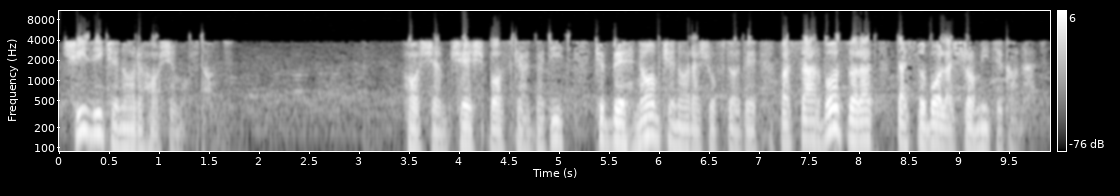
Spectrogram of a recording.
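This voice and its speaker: A man narrating a dramatic story in an expressive, animated reading, on a dull lo-fi recording. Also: fairly low pitch, husky.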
